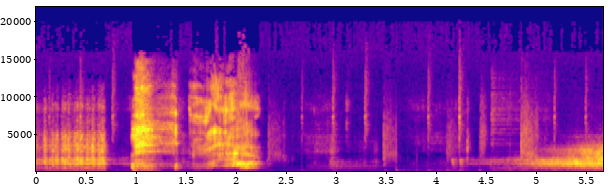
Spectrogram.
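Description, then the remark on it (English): Two short, harsh buzzing roars from the rapid-fire cannon of an A-10 Warthog aircraft in the online action game War Thunder tear through in quick succession, followed by a steady rising engine drone with faint voices and clatter underneath. “The legendary A-10 Warthog.”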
